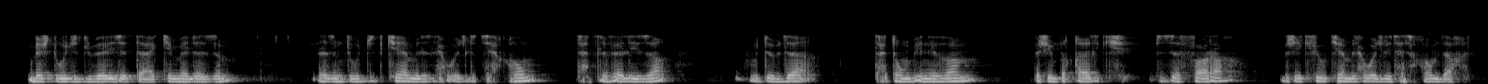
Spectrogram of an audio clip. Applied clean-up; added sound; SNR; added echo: none; none; none; none.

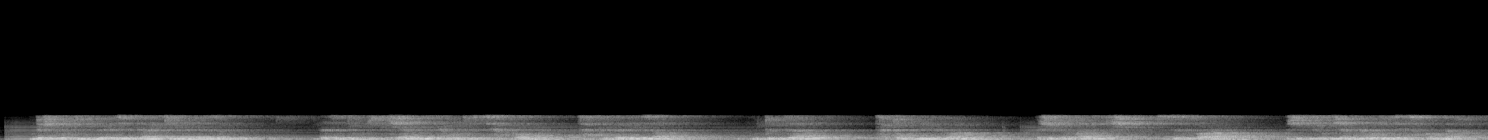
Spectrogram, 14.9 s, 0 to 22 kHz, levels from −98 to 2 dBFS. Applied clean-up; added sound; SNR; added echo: none; Bowed string instrument; 20 dB; reverberation time 1.9 s.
